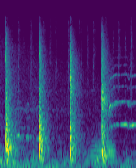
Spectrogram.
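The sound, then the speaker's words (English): Four heavy, evenly paced stomps land about two-thirds of a second apart, each a loud, dull thud; a faint tonal ringing lingers after the last one. “And are you stomping here? I was stomping, yeah.”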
